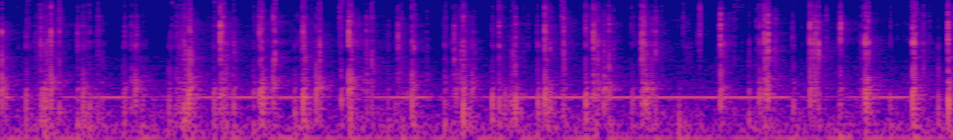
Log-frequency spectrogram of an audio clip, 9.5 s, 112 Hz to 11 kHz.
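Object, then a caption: Bar of soap. Long acrylic nails scratch a solid blue bar of soap lying on black fabric beside a pile of shavings. The result is a dense run of sharp, bright scratching and crinkling clicks over a steady low hum and a faint constant tone near 600 Hz. Each scrape cuts off almost instantly with no ring.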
